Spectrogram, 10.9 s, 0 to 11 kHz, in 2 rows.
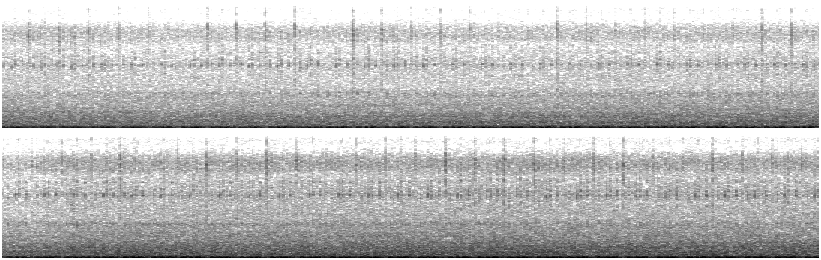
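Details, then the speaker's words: Gen 1 Ford Raptor V8 (11 years old, 125,000 miles) at steady idle with a light, fairly regular tick, two or three a second, on top; owner feared cam phaser, mechanic suspects a bad coil pack arcing through the boot to the head. "So maybe I'm ignorant, but I didn't know the coal pack actually made a noise. So they don't What happens? Go ahead. Cut that off. What happens with them? They sort out through the boot to the box or the head. And that's what you hear."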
